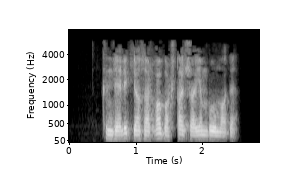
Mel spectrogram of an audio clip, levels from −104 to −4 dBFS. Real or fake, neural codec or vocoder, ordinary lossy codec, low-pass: fake; codec, 16 kHz, 2 kbps, FunCodec, trained on Chinese and English, 25 frames a second; MP3, 24 kbps; 7.2 kHz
